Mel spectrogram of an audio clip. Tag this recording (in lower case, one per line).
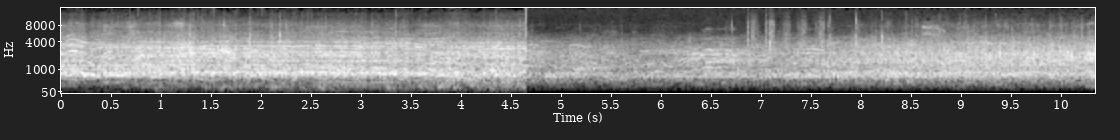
speech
